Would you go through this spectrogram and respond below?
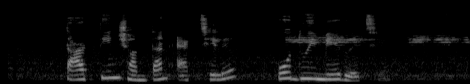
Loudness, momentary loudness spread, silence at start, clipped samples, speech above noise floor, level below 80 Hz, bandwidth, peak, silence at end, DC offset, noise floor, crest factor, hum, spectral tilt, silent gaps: -38 LUFS; 13 LU; 0.65 s; under 0.1%; 26 dB; under -90 dBFS; 11.5 kHz; -22 dBFS; 0 s; under 0.1%; -63 dBFS; 18 dB; none; -2.5 dB/octave; none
